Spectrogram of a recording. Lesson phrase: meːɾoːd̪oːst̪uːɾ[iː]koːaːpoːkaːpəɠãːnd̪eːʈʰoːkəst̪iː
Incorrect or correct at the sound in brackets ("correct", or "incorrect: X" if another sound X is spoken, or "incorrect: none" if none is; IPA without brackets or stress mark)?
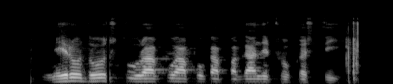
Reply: incorrect: aː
